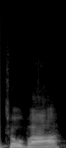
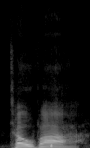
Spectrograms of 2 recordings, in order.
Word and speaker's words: Tovar: scenes guru and Danny Tovar. We're from Massachusetts, so that R doesn't get pronounced. Tovar.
